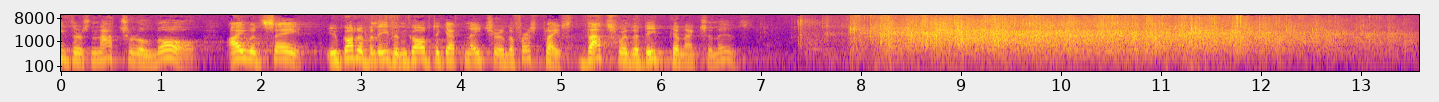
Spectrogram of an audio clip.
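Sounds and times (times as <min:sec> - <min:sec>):
speech: 0:00.0 - 0:06.9
audience clapping: 0:07.3 - 0:13.5.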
